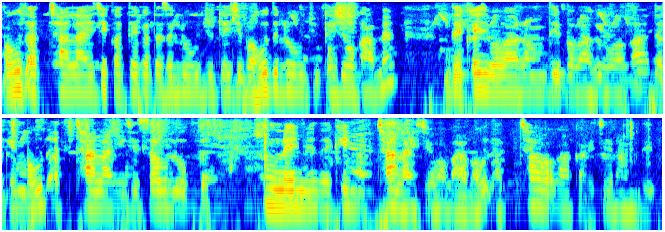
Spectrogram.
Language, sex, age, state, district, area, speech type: Maithili, female, 45-60, Bihar, Araria, rural, spontaneous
